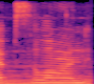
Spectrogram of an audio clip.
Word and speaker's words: epsilon: as in Tabby and Epsilon is short e as in Gardia okay so these are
